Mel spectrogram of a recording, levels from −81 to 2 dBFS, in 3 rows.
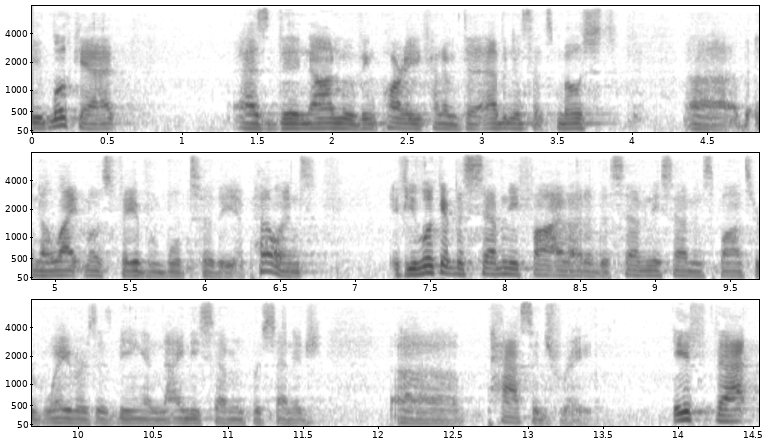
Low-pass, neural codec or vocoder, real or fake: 7.2 kHz; vocoder, 44.1 kHz, 128 mel bands, Pupu-Vocoder; fake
